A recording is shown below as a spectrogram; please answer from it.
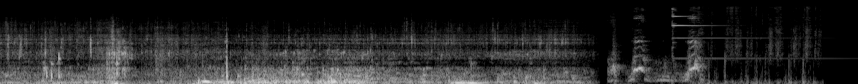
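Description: Underwater water noise on an action camera: churning, bubbling water with low rumbling and scattered clicks. About six seconds in it cuts off abruptly, and a short electronic outro sound of clicks and a few ringing chime tones follows.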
